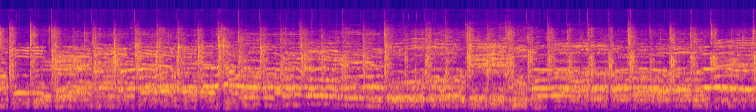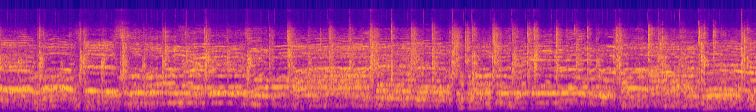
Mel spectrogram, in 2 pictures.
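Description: A crowd claps hands in a steady rhythm.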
